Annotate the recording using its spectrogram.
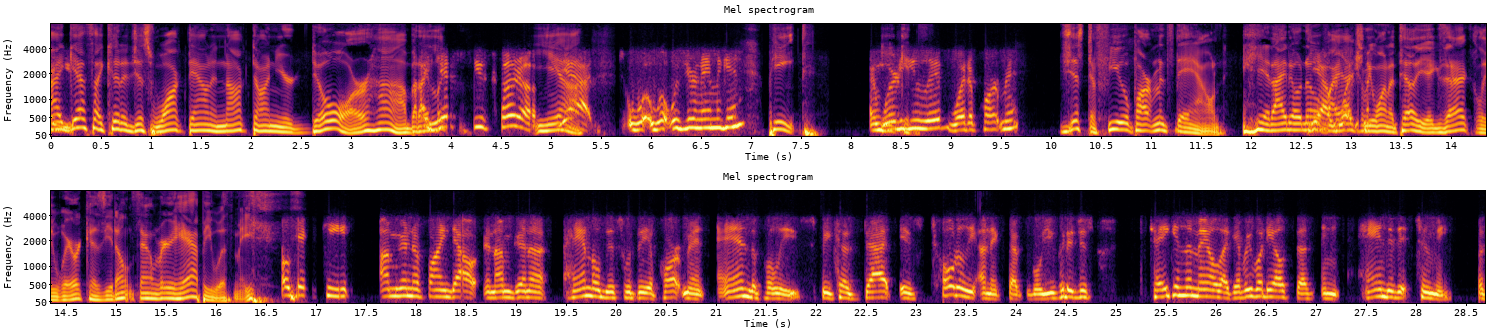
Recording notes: wake up with The Jubal Show, phone prank style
